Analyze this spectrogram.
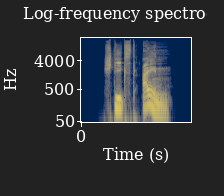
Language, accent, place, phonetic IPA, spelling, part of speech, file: German, Germany, Berlin, [ˌʃtiːkst ˈaɪ̯n], stiegst ein, verb, De-stiegst ein.ogg
- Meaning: second-person singular preterite of einsteigen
